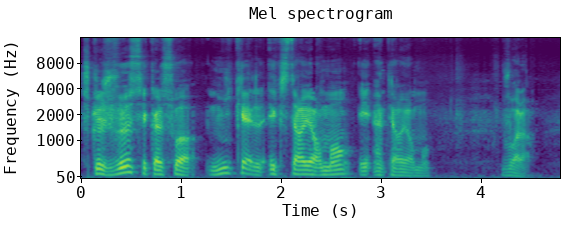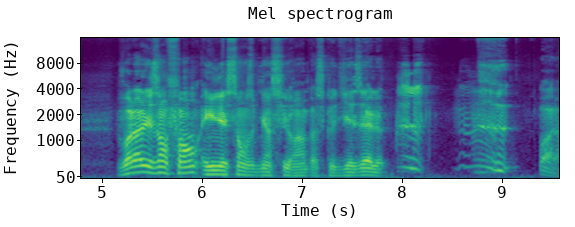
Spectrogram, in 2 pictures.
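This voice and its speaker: With a Lorraine accent, a man speaks at a moderate pace and fairly low pitch, his bright, sharp tone carrying very wide pitch swings and long, frequent pauses. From Lorraine, eastern France. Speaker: car repair video maker. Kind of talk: casual tutorial. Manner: casual, hesitant with fillers.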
